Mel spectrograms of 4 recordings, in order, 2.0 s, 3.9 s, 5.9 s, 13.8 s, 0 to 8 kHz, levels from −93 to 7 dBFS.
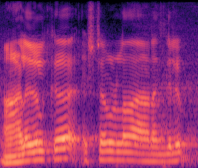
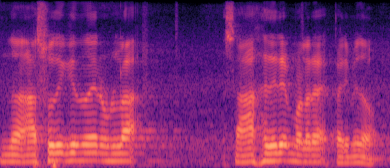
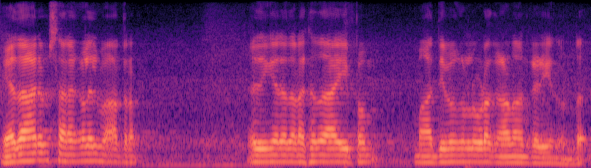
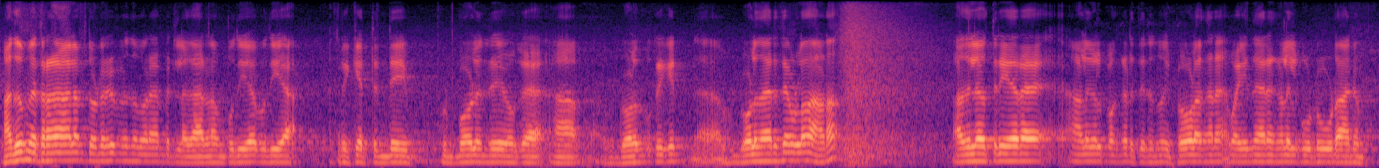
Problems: background sounds at intervals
